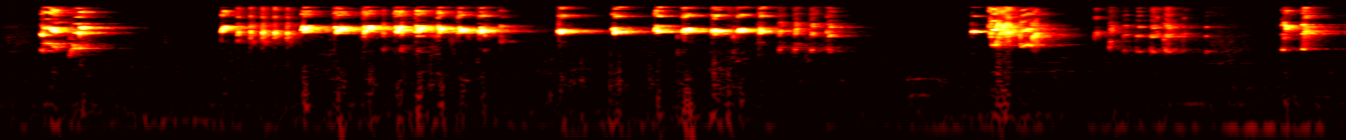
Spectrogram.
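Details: Lovebirds, some singing vigorously (gacor), others resting or sitting in pairs; long runs of rapid, shrill, pulsing twitter broken by short pauses and harsh squeaky bursts.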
